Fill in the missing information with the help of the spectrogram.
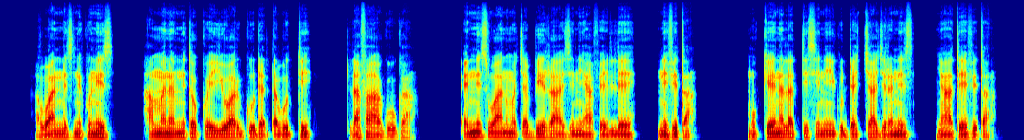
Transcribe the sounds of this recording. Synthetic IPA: ʔɐ̰wːaːnːɪs̬nɪkʊnɪs | hɐmːɐnɐmnɪt̪ɔkːɔɪjːuːɐɾɡuːd̪ɐᶑɐbʊt̪ːɪ | lɐfaːɐɡuːɡɐ̰ | ʔɪnːɪs̬waːnʊmɐt͡ʃʼɐbːiːrːaːɪs̬ɪniːhɐfeːlːe̞ː | nɪfɪt̪ʼɐ̥̰ | mʊkːe̞ːnɐlɐt̪ːɪsɪniːɡʊd̪ːɐt͡ʃːaːd͡ʒɪɾɐnɪs | ɲaːt̪e̞ːfɪt̪ʼɐ̥̰

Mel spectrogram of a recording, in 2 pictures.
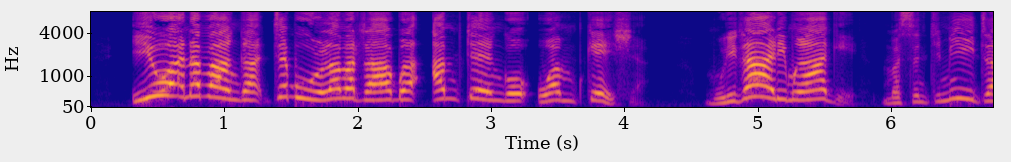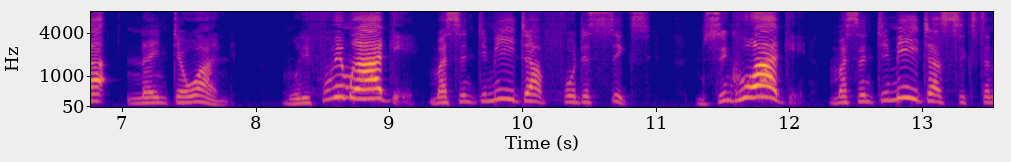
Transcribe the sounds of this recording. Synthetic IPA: iwɔanapaŋɡatɛɓulɔlamataɓwaam̩tɛŋɡɔwam̩kɛːʃa̰ | mulitalimwakɛ̰ | masɛntimitanajntɛwan | mulifumimwak̬ɛ̰ | masɛntimitafɔtisiks | m̩siŋkʰuwakɛ | masɛntimitasikst

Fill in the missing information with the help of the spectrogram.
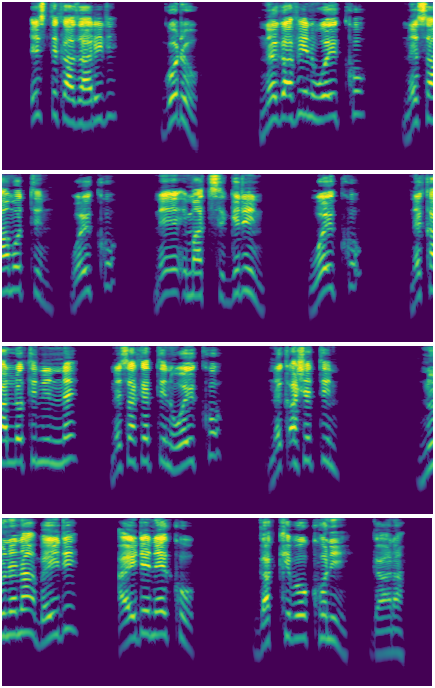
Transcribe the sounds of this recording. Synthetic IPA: ʔɪst̪ːɪkɐzaːɾɪd̪ɪ | ɡɔd̪o̰ː | nɛɡɐfɪnwɔjkʰːɔ | nɛsaːmɔt̪ːinwɔjkʰːɔ | nɛɪmɐt͡sːɪɡɪd̪ɪn | wɔjkʰːɔ | nɛkɐlːɔt̪ːɪnɪnːɛ | nɛsɐkɛt̪ːinwɔjkʰːɔ | nɛkʼɐʃɛt̪ːiːnː | ʊnɛnɐbɛjɪd̪ɪ | ʔɐjd̪ɛne̞ːkʰːɔ | ɡɐkːɪboːkʰɔniː | ɡaːnɐ

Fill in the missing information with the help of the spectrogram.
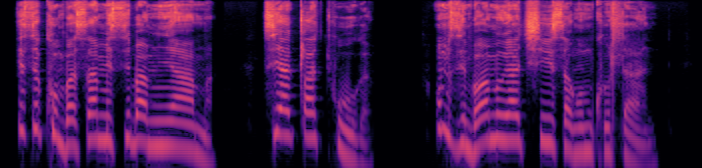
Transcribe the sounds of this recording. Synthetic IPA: isikʰumbʱasamisiβam̩ɲaːma | sijaǃatʰuːɣa | um̩zimbʱawamiujat͡ʃʰʼisaŋom̩kʰuɬaːnɛ

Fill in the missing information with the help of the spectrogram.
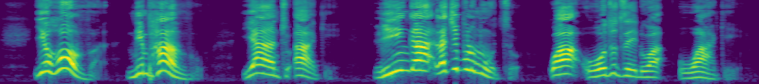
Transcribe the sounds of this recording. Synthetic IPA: jɛɦɔva̰ | ndimpʰaɱvu | jaːntʰuʔaːkɛ̥ | liŋɡalat͡ʃipulumut͡sɔ̥ | kwawɔd͡zɔd͡zɛɗwa | waːkɛ

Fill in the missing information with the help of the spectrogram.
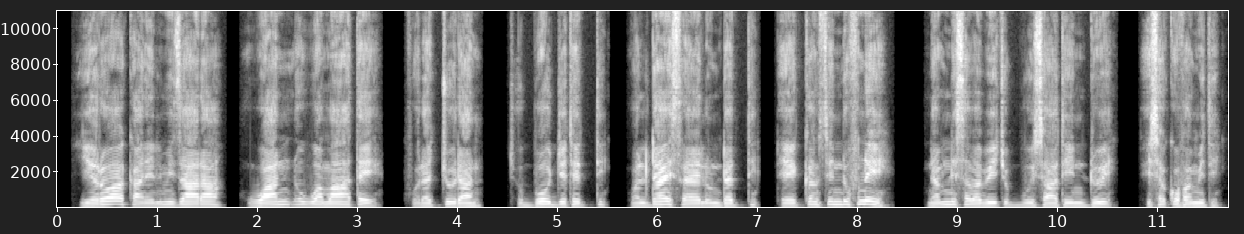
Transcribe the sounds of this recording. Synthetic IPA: jɛɾoːɐkːaːnɪlmɪzaːɾaː | waːnːɔwːɐmaːt̪ɐʔɛ | fʊᶑɐt͡ʃːuːᶑaːn | t͡ʃʼʊbːoːɔd͡ʒːɛt̪ɛt̪ːɪ | wɐld̪aːɪsɾaːʔɛlhʊnd̪ɐt̪ːɪᶑe̞ːkːɐmsɪnᶑʊfneː | nɐmnɪsɐbɐbiːt͡ʃʼʊbːuːɪsaːt̪iːnd̪ʊʔɛ | ɪsɐkʼɔfɐmɪt̪ɪ

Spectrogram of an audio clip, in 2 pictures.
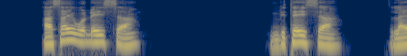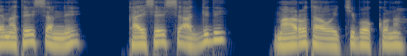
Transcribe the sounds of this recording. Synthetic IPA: ʔɐsɐjwɔɗɛjsːa | bɪt̪ɛjsːɐ | lɐjmɐt̪ɛjsːɐnːɛ | kɐjsɛjsːɐːɡːɪd̪ɪ | maːɾɔt̪ɐɔjt͡ʃːɪbo̞ːkːɔnɐ

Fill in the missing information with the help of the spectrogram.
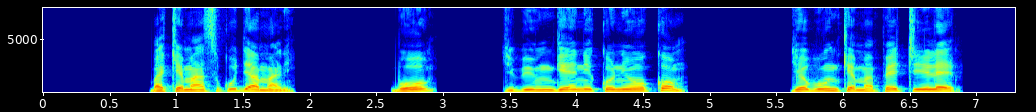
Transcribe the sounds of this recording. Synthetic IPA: bakɛmasukuɟamalḭ | bɔ | ɟibiŋ̩ɡɛnikɔniɔkɔ | ɟɔbuŋ̩kɛmapɛtilɛ

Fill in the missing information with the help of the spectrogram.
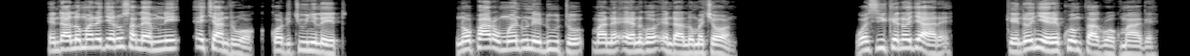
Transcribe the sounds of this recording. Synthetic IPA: ɛndalomanɛd͡ʒɛɾusalɛmnɪɛt͡ʃandɾwɔkːɔdt͡ʃuɲlɪt | nɔpaɾɔmwandunedutomanɛʔɛnɡɔɛndalomat͡ʃɔn | wasikenɔd͡ʒaɾɛ̰ | kendoɲɛɾɛkwomt̪aɡɾwɔkmaɡɛ

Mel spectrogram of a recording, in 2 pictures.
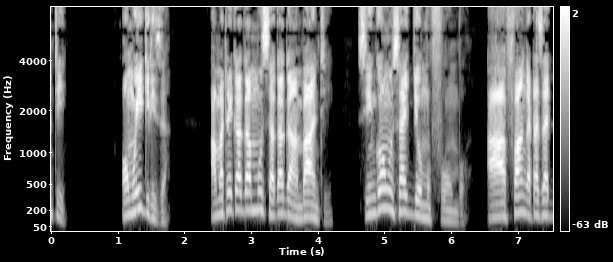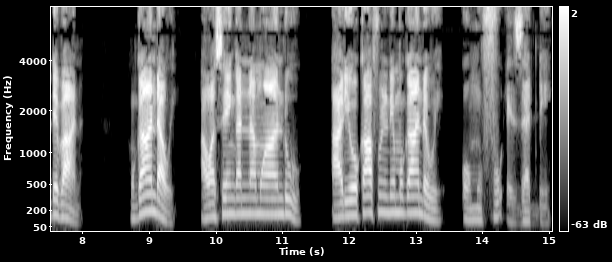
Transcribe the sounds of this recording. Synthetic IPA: ti | o̞mujiɡiɾiza̰ː | mate̞ːkaɡamːusaɡaɡaːmbaːnti | siːŋɡo̞ːmusaɟːo̞ːmufuːmbo̞̰ | afaŋɡatazadːe̞βaːna | muɡaːndawe̞̰ | awase̞ːŋɡanːamwaːndu | aljo̞kaːfuniɾe̞muɡaːndawe̞ | omufuʔe̞za̰dːe̞̰

